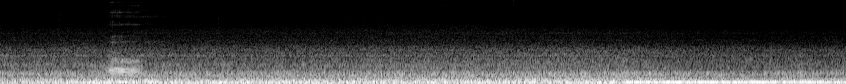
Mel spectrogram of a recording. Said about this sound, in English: I'm driving down the highway, so I'm doing two things at once.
